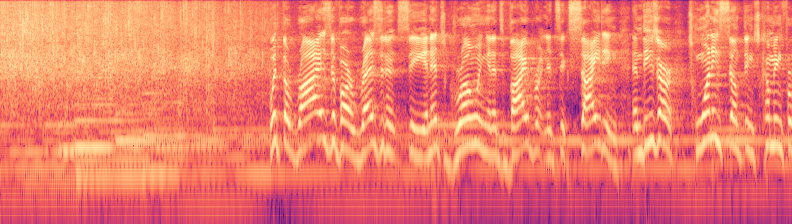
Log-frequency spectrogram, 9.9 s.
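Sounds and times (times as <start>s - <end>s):
a few people clapping: 0.0s - 3.7s
speech: 0.7s - 1.2s, 3.4s - 9.8s.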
